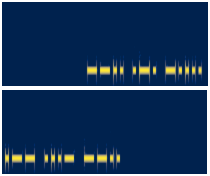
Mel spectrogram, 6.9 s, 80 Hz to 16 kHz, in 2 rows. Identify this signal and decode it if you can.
Morse code, heard as a keyed tone, about 22 wpm, 700 Hz. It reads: ZR6WVZ
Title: DXCC-100 Call Signs - 6 Characters - 22wpm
